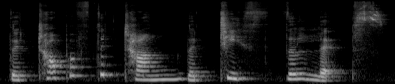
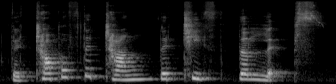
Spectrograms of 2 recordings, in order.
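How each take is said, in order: First: It is said at a moderate pace. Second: It is said a bit faster.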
